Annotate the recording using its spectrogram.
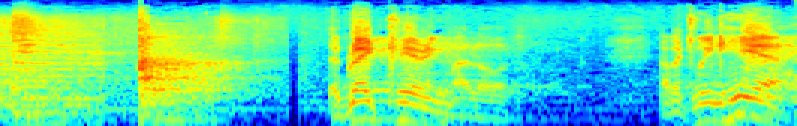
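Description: A metal cup is set down on a wooden table with a knock.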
